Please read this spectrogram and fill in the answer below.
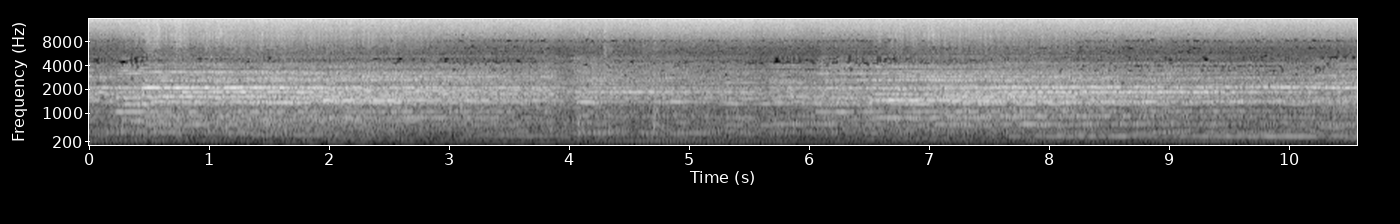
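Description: Live music from a band on stage, with many held notes, recorded straight off the mixing console; it sounds thin, with the low end missing.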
